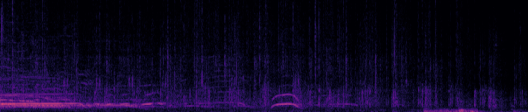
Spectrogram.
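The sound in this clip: Audience applause with a few whoops greets a speaker being introduced on stage at a speaking event. The clapping starts loud and dense, then gradually thins and softens.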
